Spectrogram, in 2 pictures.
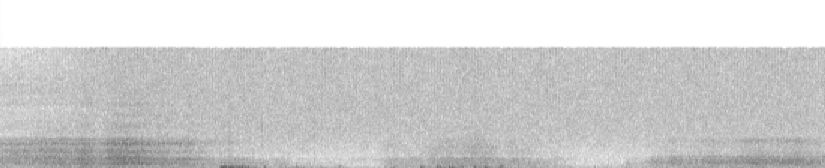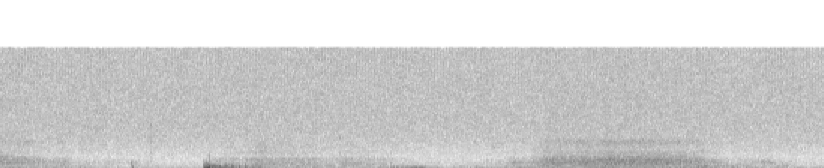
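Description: One person breathing slowly and audibly in long, soft swells about four seconds apart, with a few short, sharper sounds between them.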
